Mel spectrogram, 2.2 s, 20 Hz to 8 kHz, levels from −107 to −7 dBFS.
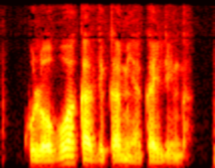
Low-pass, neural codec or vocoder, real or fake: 7.2 kHz; none; real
